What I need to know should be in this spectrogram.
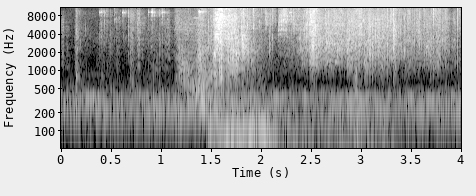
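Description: A blade slides out of a sheath with a scrape.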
